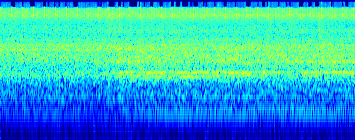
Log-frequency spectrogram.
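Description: A Hyundai Sonata engine idles steadily with the A/C switched on, a loud, even mid-pitched hum with a faint whine, close to the mic and uninterrupted by talk.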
